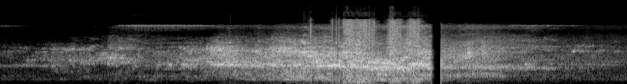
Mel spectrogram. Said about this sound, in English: her brakes were screaming. She had her foot jammed on the brakes.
